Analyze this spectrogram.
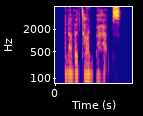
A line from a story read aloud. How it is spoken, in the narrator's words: Finally, he whispered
